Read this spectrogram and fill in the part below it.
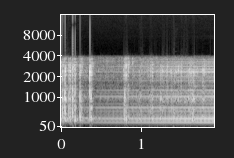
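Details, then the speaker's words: Admiral tube radio, signal tracer probing the 2nd IF transformer: signal present on the primary, but the secondary gives only steady mains hum and hiss, no station audio. Cause was silver migration in the transformer's mica capacitors, repaired with 100 pF silver micas. "I get basically nothing no matter what terminal I'm on"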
